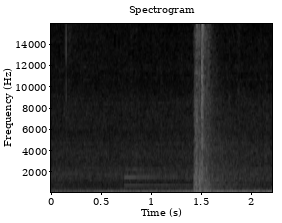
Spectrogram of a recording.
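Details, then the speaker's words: 1996 Ford Mustang GT coupe, two-owner car, 4.6 L V8, five-speed manual, heard from the back: deep, even, throaty rumble with steady pulse and no misses or ticking; healthy idle. "Oh, throaty rumble. Sounds good."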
